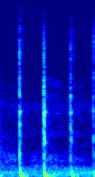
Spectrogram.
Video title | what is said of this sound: My Ram Gets A New Set Of Wheels And Tires | Make sure it sounds the same when you hit all the corners. You know it went in straight.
